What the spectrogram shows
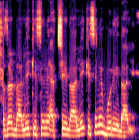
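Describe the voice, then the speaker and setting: A man's voice: a little high, normal speed, warm tone. A man co-hosting a casual vlog, giggly and tripping over his words. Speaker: vlog co-host. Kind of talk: casual chat.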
